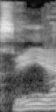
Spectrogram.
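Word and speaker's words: Sika: am with seea yes oh I remembered see yeah and you pronounced it right too all right that's cuz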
